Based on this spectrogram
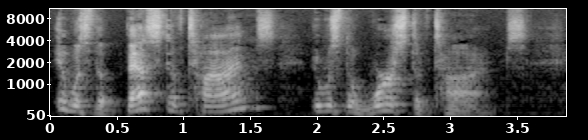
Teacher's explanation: Now that sentence was about opposites, like best and worst, wisdom and foolishness. So I stressed the opposite words.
